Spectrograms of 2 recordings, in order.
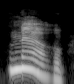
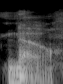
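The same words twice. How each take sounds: First: High-pitched mock puppet refusal; Pinocchio. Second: Soft, understated mock refusal; head vampire. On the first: Pinocchio answering the head vampire, high-pitched cry. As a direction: squeal it out in a high little voice. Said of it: "Pinocchio's like". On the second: Head vampire overruling the henchmen, soft short refusal. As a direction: say it softly, lightly voicing a vampire boss. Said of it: "the head vampire's like".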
